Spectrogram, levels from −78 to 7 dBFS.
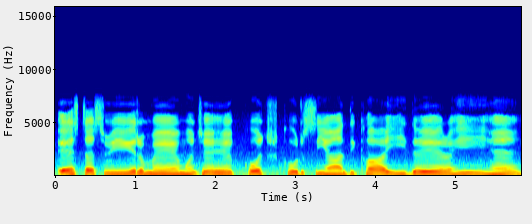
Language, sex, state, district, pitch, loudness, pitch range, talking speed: Hindi, female, Madhya Pradesh, Katni, 230 Hz, -14 LUFS, 225-245 Hz, 105 wpm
